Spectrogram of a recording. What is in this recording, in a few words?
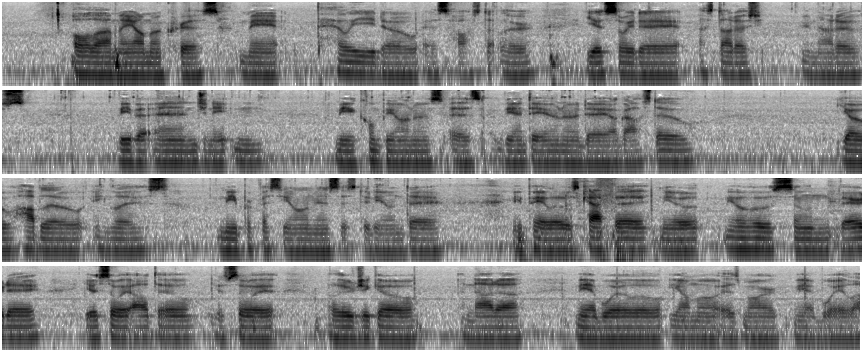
spanish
